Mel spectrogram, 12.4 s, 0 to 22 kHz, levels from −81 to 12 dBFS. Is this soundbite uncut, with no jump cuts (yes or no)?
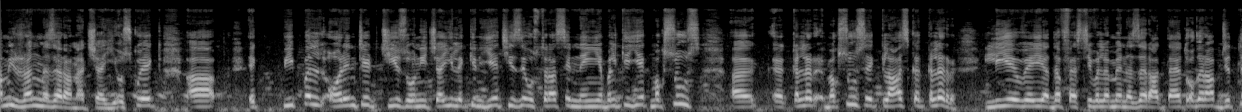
yes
